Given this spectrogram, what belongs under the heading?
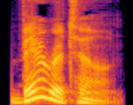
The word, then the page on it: barytone: British English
